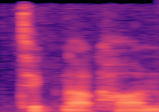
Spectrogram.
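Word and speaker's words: Thich Nhat Hanh: by this this monk tick not Han I believe is how you say his name I'm not an expert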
